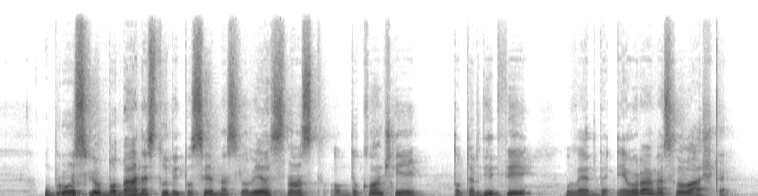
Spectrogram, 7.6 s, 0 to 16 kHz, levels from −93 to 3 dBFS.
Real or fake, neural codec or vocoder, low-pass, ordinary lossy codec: fake; codec, 32 kHz, 1.9 kbps, SNAC; 14.4 kHz; none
